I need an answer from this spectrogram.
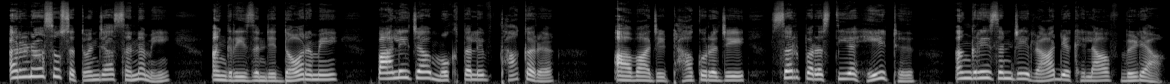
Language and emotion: Sindhi, neutral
